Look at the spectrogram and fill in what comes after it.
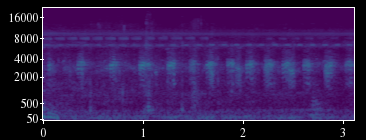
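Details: Frogs calling in a rice field at Ban Chom Nang in April 2021: short high-pitched chirping croaks repeated about three times a second, over a steady thin high hum.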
